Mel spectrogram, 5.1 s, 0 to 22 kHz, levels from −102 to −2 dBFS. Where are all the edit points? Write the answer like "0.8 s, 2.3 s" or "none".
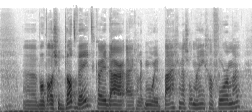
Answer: none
